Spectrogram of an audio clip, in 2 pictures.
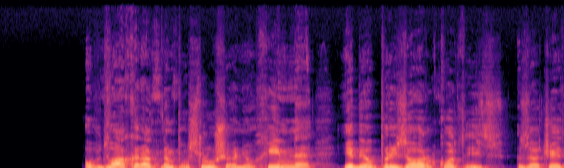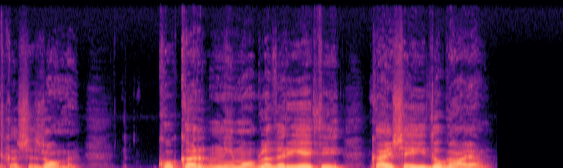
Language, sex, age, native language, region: Slovenian, male, 60+, Slovenian, Savinja region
